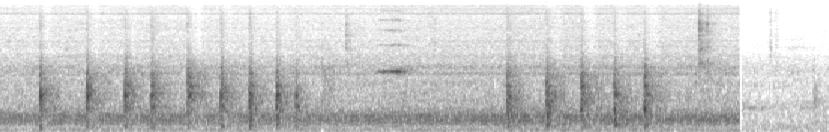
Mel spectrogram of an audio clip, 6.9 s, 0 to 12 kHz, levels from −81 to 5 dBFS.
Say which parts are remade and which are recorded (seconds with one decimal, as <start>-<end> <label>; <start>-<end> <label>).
0.0-6.9 recorded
